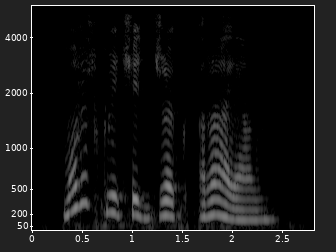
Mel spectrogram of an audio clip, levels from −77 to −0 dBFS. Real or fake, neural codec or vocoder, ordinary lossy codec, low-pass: fake; codec, 16 kHz, 4.8 kbps, FACodec; AAC, 48 kbps; 5.4 kHz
